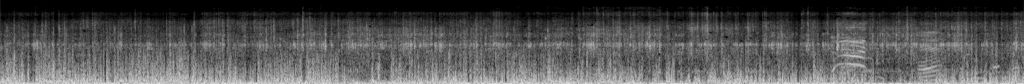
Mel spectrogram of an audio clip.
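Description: Wind rushing over the microphone and a vehicle running as it keeps pace with a running bullock cart. A voice calls out briefly near the end.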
